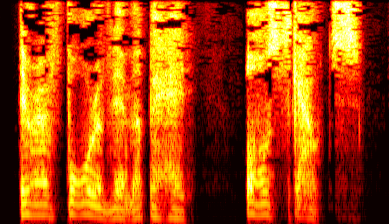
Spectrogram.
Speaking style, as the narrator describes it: the sprite said softly

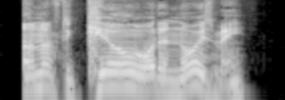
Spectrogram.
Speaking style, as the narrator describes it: Orion raked him with a sneer

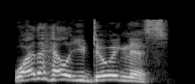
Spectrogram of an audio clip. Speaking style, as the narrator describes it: Billy cried

